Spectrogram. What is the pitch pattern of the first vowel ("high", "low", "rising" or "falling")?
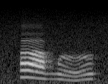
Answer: falling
